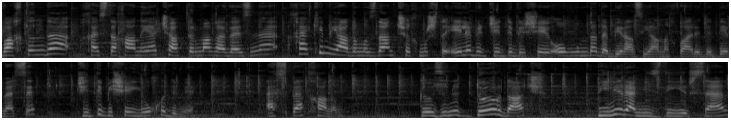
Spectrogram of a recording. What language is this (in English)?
Turkish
